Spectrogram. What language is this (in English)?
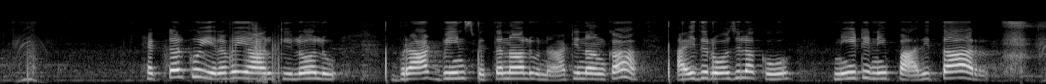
Telugu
